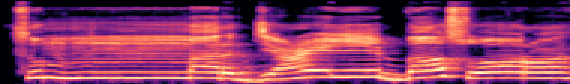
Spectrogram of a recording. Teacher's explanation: ഇവിടെ നമ്മൾ ഹംസത്തുൽ വസ്ലിന് ശബ്ദമില്ല, നടുക്ക് വരുമ്പോൾ ഹംസത്തുൽ വസ്ലിന് ശബ്ദമില്ല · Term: ഹംസത്തുൽ വസ്ൽ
